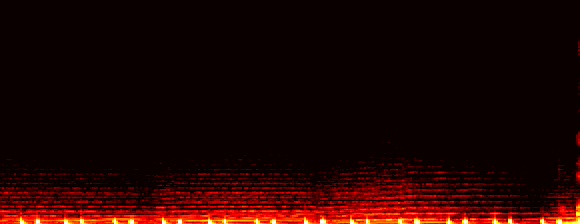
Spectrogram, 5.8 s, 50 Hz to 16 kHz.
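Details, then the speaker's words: Fictional voiceover scene: a character listens with a stethoscope to another's heart, narrated as fast and without rhythm; the sound effect is regular paired low thumps, about 84 a minute, under a soft musical hum. "ஒரு மாதிரி பட பட படன்னு துடிக்குது. ஒரு ரிதமே இல்ல அதுல."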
